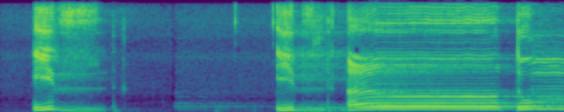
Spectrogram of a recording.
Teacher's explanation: Idz dzal sukun, hati-hati jangan dipantulkan, bukan qalqalah. Idz huruf dzal yang memiliki sifat jahar dan rokhawah, tertahannya nafas dan mengalirnya suara.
